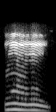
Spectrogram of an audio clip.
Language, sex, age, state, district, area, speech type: Tamil, male, 18-30, Tamil Nadu, Madurai, rural, conversation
